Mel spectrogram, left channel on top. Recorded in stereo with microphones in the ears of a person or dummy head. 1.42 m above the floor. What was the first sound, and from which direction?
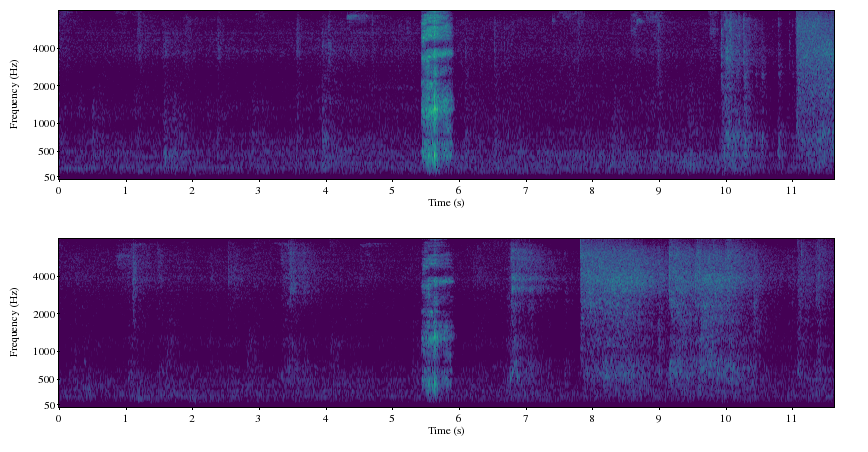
A cough, 70° left (ahead or behind).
